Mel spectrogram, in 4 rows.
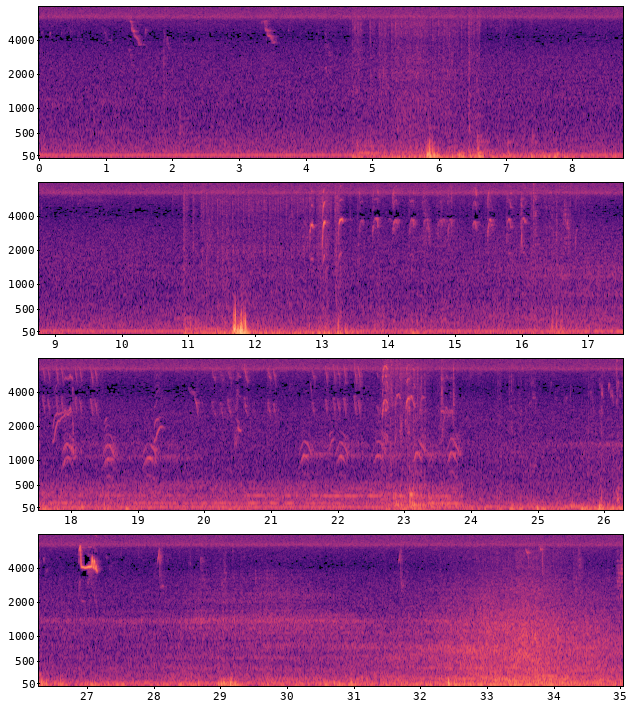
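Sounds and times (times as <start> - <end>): faint low hum: 0.0 - 35.0
wild birds calling: 10.9 - 24.0, 24.6 - 28.9.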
